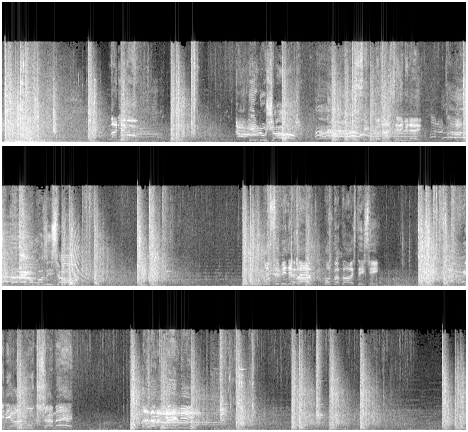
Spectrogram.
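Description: Explosions boom close by.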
